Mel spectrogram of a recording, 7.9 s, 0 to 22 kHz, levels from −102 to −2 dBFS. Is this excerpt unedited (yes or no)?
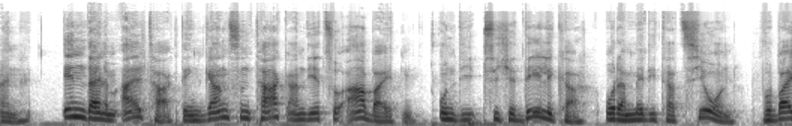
yes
